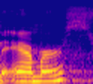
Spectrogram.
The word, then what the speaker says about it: Amherst: You might think I don't have to say this in Amherst, where only the H is silent, but don't forget to communicate.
